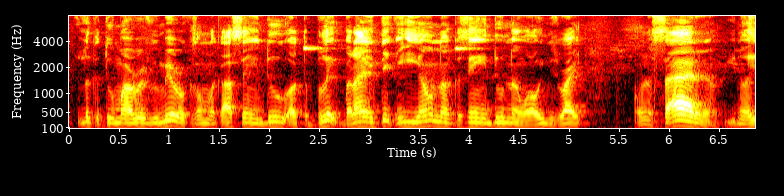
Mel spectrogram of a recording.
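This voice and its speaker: A low-voiced man with a Chicago accent tells his story casually. His voice has a heavy gravelly creak, and he talks in street slang, often tagging his phrases to check that the listener follows. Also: a little hiss or hum. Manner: slangy, with frequent checking tags like "you feel me". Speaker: vlogger.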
